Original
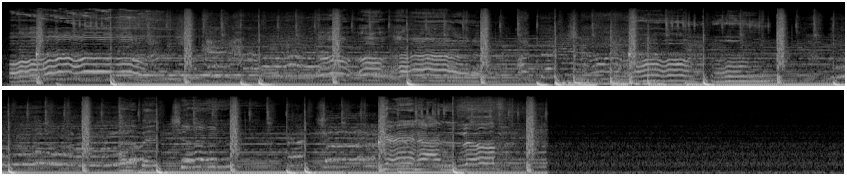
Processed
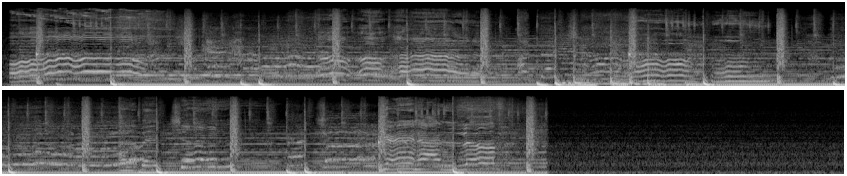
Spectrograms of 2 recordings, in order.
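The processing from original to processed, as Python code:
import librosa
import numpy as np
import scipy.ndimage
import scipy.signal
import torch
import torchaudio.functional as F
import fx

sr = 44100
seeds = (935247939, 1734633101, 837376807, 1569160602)

y = fx.high_shelf(x, sr, hz=9800.0, db=-10.5, at=(1.73, 2.86))
y = y * 10.0 ** (3.0 / 20.0)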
